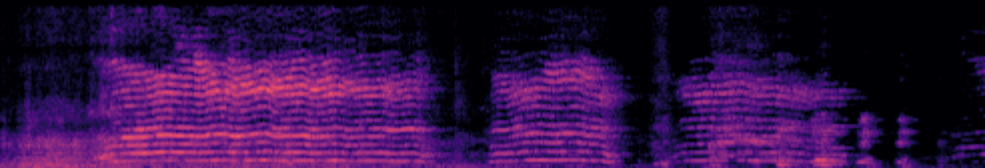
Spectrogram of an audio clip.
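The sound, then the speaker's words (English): A child wails in long, high-pitched sustained cries, the first lasting nearly two seconds, followed by a shorter cry and then choppier, sobbing bursts that break off near the end. “screaming a lot.”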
